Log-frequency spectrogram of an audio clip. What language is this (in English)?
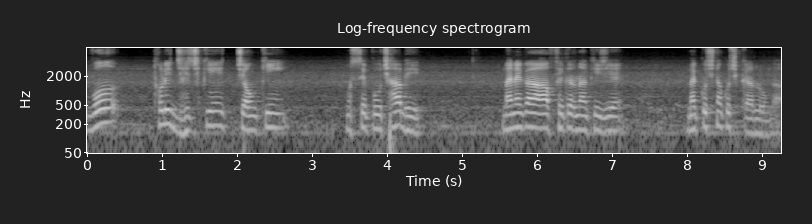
Urdu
